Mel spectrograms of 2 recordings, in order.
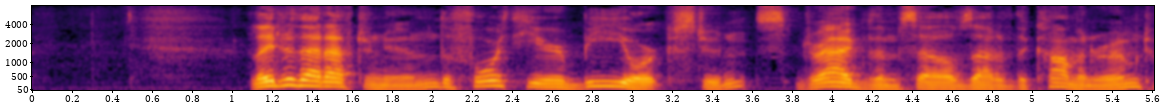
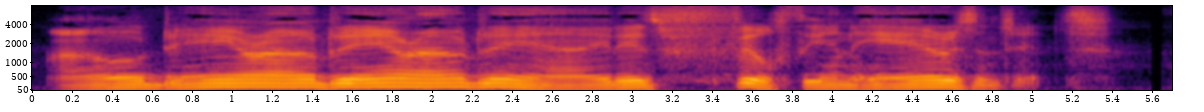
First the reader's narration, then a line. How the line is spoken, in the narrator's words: Felch said in his trademark purring tone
